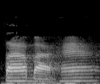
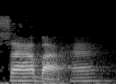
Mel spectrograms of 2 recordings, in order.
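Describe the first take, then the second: First: The first syllable starts with a t sound. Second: The first syllable starts with an s sound. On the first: It is a slightly altered reading of the original. The speaker calls it wrong. "mình đọc Ta Bà là nó hơi trại chữ" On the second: It is the reading closer to the original. The speaker calls it right. "Nếu mà nói là âm chuẩn nữa đó là Sa Bà Ha"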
